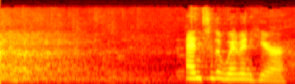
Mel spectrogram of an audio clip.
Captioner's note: laughter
